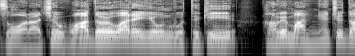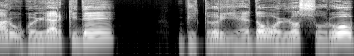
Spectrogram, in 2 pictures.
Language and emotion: Goan Konkani, fearful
